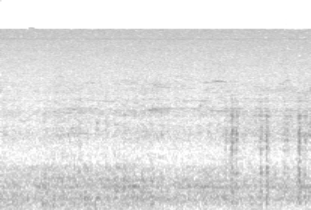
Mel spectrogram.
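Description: Double-stack intermodal freight train rolling past, its wheels on the rails giving a steady rumble.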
